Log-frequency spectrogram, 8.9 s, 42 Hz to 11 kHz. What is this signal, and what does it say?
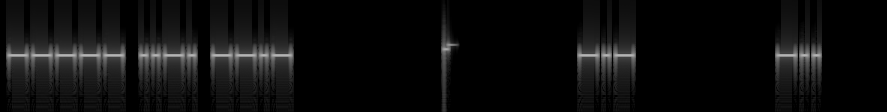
Morse code, heard as a keyed tone, about 20 wpm, spaced as for 11 wpm, 700 Hz. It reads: 0FQ KD
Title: USA Call Signs - 8x Character Spacing - 20wpm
